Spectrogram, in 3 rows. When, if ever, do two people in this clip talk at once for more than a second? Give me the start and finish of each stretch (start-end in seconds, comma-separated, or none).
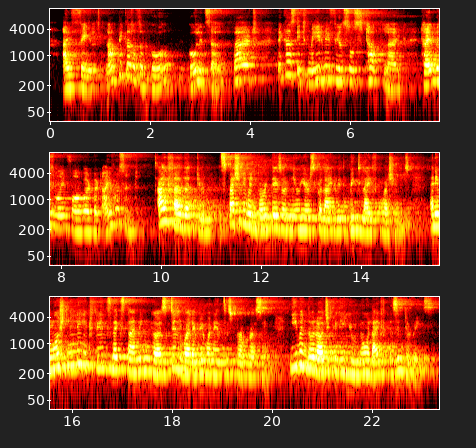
none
